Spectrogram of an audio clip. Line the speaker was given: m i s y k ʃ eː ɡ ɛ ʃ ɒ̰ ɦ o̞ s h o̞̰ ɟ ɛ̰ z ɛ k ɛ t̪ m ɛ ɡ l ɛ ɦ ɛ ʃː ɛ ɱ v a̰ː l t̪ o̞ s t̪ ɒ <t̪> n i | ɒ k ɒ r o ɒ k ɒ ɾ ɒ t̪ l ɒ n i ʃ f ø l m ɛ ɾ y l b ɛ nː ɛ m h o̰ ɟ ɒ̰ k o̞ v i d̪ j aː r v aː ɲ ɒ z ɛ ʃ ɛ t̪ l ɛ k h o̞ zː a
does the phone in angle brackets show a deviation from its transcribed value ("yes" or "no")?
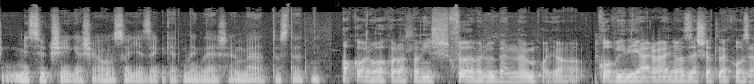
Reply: no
